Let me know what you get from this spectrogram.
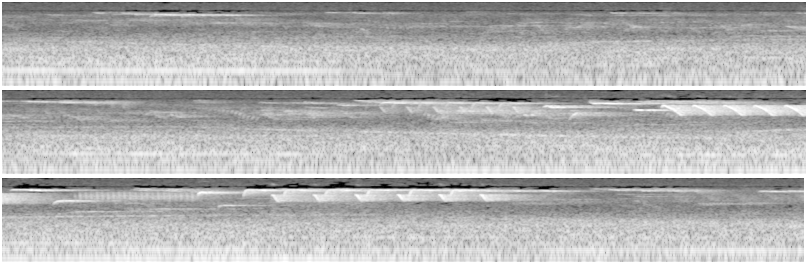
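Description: Faint songbird calls: quick, high-pitched trills and chirps that start about halfway through and come in several bursts.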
